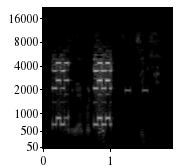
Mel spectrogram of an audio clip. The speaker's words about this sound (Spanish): Ay, espérate, me está sonando el teléfono.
